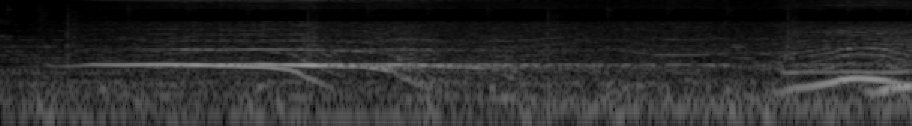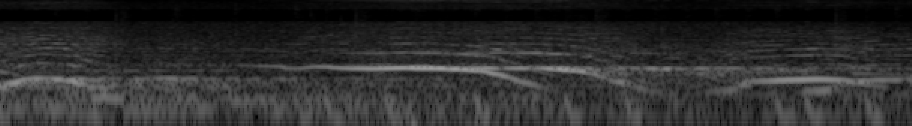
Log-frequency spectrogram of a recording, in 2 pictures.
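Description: Whale calls: a series of long, wavering moans that swoop down and back up in pitch, layered with higher chirping sweeps over a steady underwater hiss, with no talking.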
